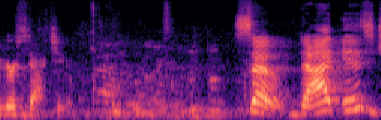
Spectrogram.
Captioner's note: audience laughing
